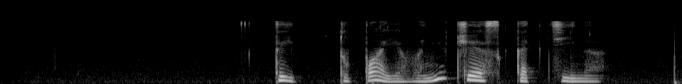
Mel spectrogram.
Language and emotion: Russian, angry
